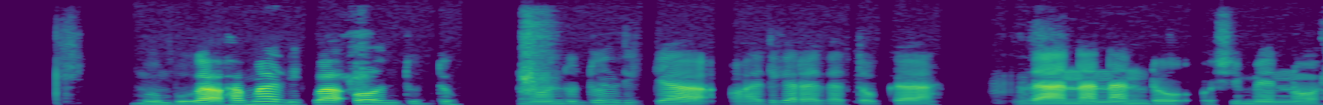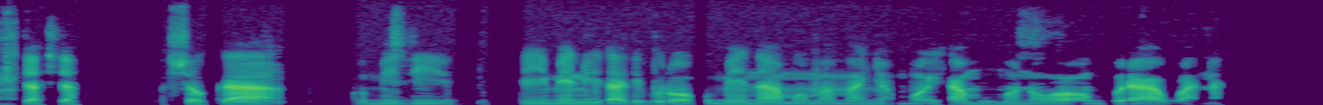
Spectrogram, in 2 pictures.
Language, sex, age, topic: Oshiwambo, male, 18-24, agriculture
